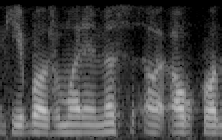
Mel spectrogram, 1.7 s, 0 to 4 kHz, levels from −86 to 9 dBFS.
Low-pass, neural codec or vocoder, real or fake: 3.6 kHz; codec, 16 kHz in and 24 kHz out, 0.8 kbps, FocalCodec, streaming, 65536 codes; fake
